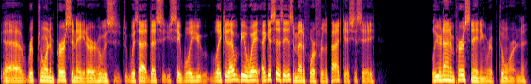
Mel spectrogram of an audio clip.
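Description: A man with a medium-pitched, creaky voice hosts a bedtime podcast. He meanders from one tangent to another, halting, repeating and interrupting himself. The recording is dry, with very little room sound. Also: no echo. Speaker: podcast host. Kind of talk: rambling bedtime sleep podcast intro.

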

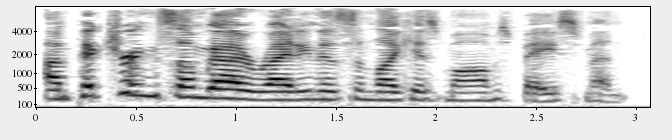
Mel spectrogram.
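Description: Bright, forceful woman podcast co-host. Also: medium pitch, lively intonation, brisk, a little hiss or hum, rough recording. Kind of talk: casual chat.

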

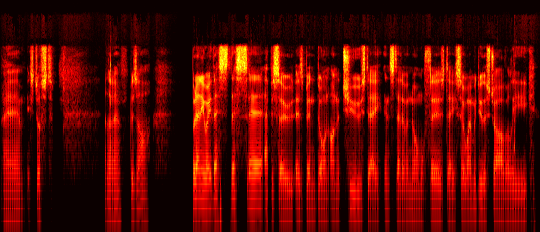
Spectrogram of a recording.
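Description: A man co-hosting a running podcast, his voice husky from a cold, chatting casually and laughing often at himself. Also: rumbling low, normal speed, fairly bright tone, dry recording, muffled recording. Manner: laughs often, self-mocking. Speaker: podcast co-host, aspiring runner. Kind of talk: casual chat. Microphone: studio microphone.

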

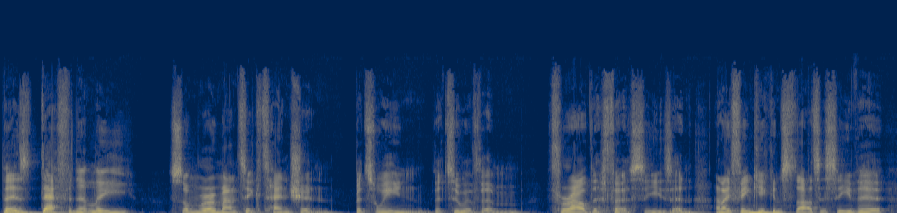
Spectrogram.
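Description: A man with a somewhat low voice, co-hosting a casual podcast. He talks with a wry, teasing edge and laughs often at his partner. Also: a little slow, fairly bright tone. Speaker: podcast co-host. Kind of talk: casual chat.

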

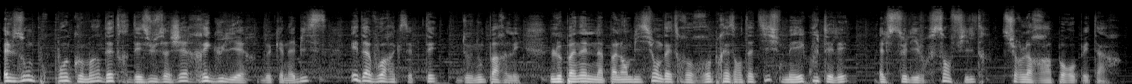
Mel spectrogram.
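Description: A man co-hosting a podcast, reading scripted narration with a lively, wry delivery. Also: mid-range voice, a little fast, few pauses, faint music behind. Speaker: podcast co-host.

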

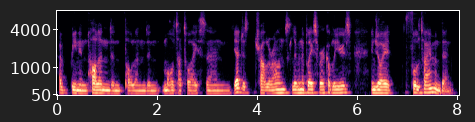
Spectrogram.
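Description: A man's voice: lowish voice, flat delivery, moderate pace, dark tone. A young man from Spain with a slight Irish accent, chatting casually and telling stories as a podcast guest. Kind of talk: casual conversational storytelling.

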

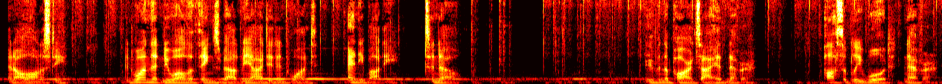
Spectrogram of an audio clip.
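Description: A man reading a first-person horror story as a scripted narration, in a measured, literary storytelling manner. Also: medium pitch. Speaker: narrator of a fiction podcast.

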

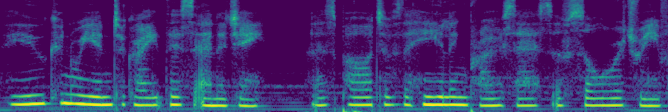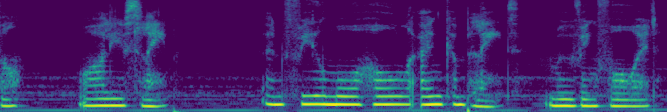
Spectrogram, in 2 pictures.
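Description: Soft breathy lady doing sleep meditation, super slow n gentle, whispery, music behind her. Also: medium pitch, steady tone. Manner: gentle, unhurried, long pauses. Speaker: meditation guide and podcast host. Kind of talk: guided sleep meditation, soothing narration.

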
